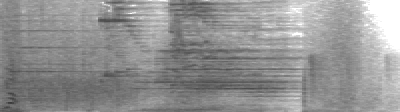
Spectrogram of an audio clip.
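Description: Magic sparkles chime and shimmer.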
